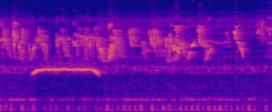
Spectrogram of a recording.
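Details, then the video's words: Prinia giving the ngriwik call, used as a lure for prinias: dense, rapid, scratchy chirps high in pitch run throughout. A steady, even whistled tone sounds for about a second near the start, over a fast, regular low ticking. "suara burung prnjak ngriwik"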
